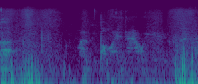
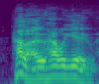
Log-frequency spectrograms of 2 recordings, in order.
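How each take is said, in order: First: Very soft, voiceless whispered line. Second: Loud, higher demo cue; cue line aloud. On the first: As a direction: whisper your own reply to the cue. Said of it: "And then you'd whisper". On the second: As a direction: say the other character's line out clearly. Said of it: "You'd, you'd record". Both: Shown as a demonstration.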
